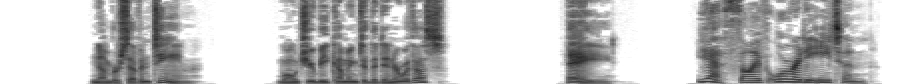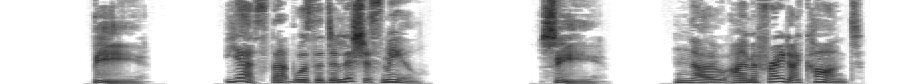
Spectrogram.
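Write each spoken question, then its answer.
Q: Won't you be coming to the dinner with us?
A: C: No, I'm afraid I can't.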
